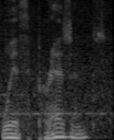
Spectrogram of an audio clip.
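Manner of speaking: ordinary delivery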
